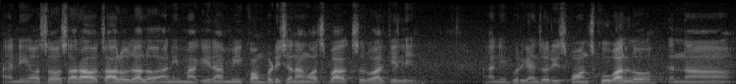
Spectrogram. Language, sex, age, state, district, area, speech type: Goan Konkani, male, 30-45, Goa, Bardez, urban, spontaneous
